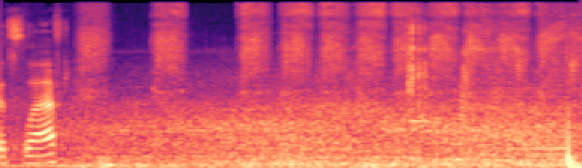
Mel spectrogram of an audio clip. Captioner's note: can spraying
